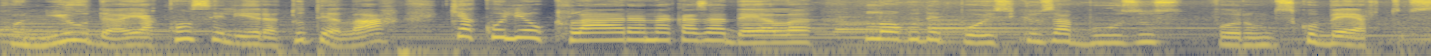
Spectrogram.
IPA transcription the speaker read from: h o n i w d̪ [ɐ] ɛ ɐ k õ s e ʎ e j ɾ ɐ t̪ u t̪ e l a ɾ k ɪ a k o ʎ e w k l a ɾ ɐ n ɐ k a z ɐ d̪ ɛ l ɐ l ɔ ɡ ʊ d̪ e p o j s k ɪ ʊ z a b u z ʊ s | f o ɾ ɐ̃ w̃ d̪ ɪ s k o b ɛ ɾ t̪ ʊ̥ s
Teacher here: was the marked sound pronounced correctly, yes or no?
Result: yes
